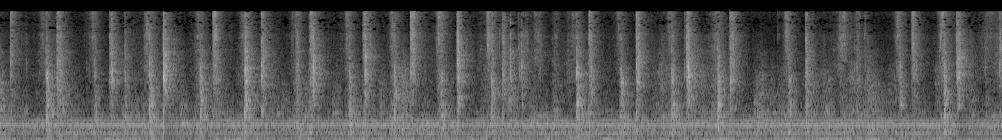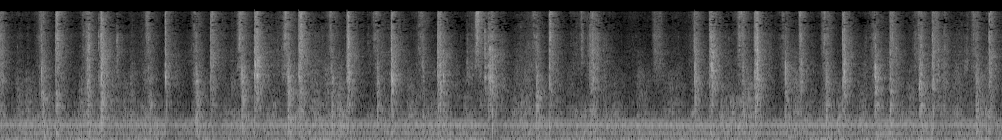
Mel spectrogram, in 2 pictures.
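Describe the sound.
A deck of cards is shuffled at length, a continuous stream of rapid, soft clicks and fluttering riffles with a faint steady hum underneath.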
